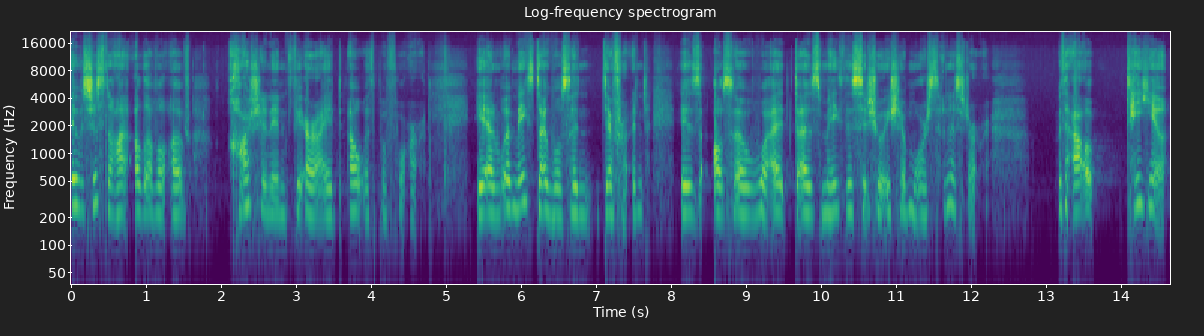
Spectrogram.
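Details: Woman, a religion reporter, who has spasmodic dysphonia; spasmodic dysphonia.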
